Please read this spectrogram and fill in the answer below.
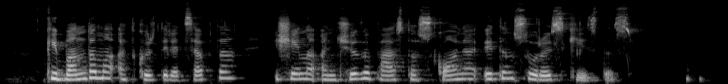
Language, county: Lithuanian, Tauragė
